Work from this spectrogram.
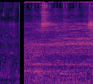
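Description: Train at Circular Quay station in Sydney, heard as a loud, steady rumble of rail noise that fills the short moment, broken once by a brief cut, with faint voices mixed into the background.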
